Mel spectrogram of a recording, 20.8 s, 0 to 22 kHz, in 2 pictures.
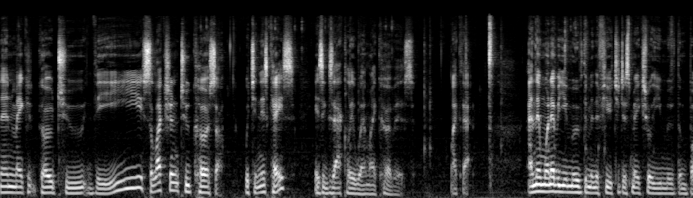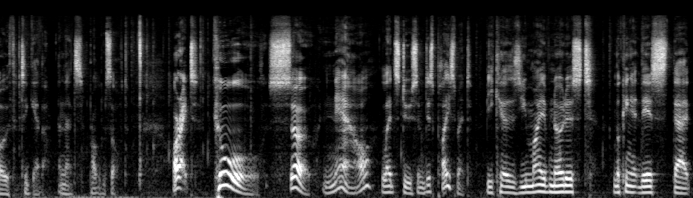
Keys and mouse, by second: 3.9-5.2 drag, 5.2 z, 6.3 g, 7.3 z, 8.1 z, 8.9 g, 12.5 z, 20.4 shift+z.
